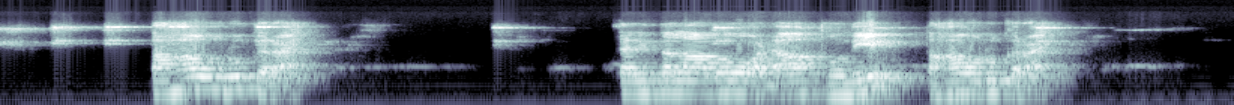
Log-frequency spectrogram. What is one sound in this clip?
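A man speaks calmly and clearly, close by, in short bursts with pauses.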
